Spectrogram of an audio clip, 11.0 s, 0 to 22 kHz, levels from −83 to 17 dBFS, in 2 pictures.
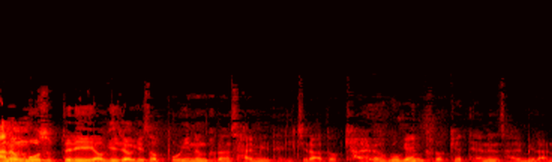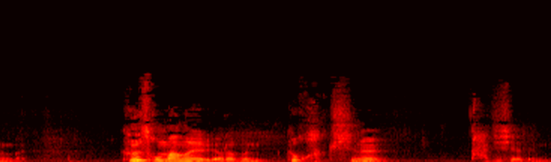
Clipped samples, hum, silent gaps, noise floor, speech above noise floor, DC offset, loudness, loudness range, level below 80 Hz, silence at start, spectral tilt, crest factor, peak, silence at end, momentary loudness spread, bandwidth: under 0.1%; none; none; -66 dBFS; 35 dB; under 0.1%; -31 LUFS; 7 LU; -64 dBFS; 0 s; -5.5 dB/octave; 24 dB; -6 dBFS; 0 s; 16 LU; 11.5 kHz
